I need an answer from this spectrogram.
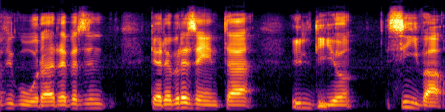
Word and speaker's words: Shiva: che rappresenta il dio Siva, o mi sa che si pronuncia Shiva, che sta praticamente dentro una ioni, quindi entra a una forma ovale che ricorda appunto lo piccione.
